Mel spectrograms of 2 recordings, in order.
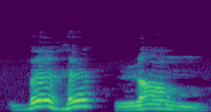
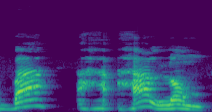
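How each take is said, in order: First: The first vowel sounds like a weak 'e'. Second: The first vowel sounds like a stressed 'a'. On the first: The speaker calls it wrong. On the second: The speaker calls it right.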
